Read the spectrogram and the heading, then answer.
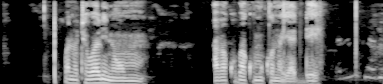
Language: Ganda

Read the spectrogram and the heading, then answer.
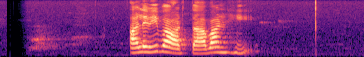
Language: Sinhala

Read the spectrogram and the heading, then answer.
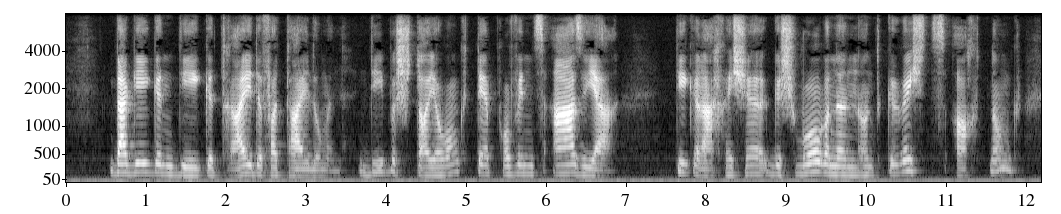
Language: German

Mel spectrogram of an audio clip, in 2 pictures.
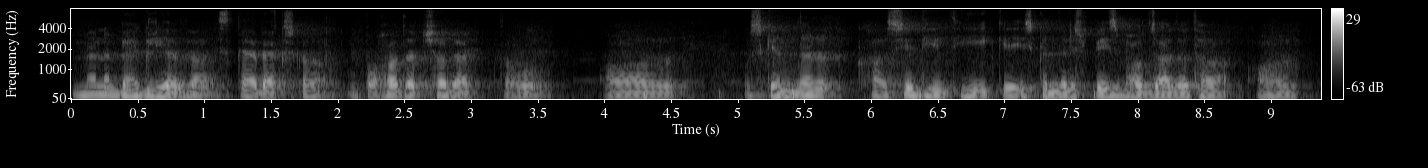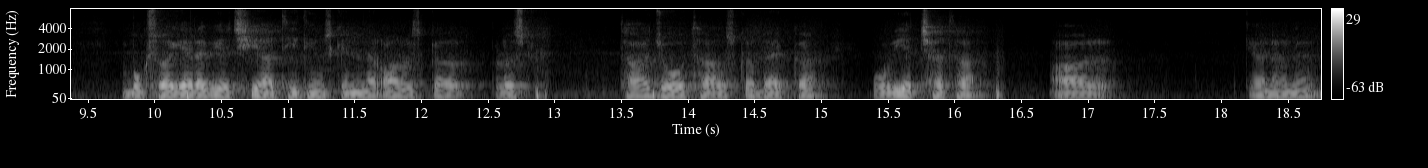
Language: Urdu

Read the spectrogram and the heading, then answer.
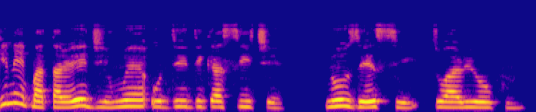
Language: Igbo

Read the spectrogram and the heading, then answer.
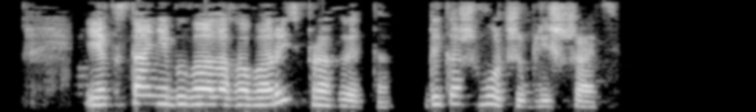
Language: Belarusian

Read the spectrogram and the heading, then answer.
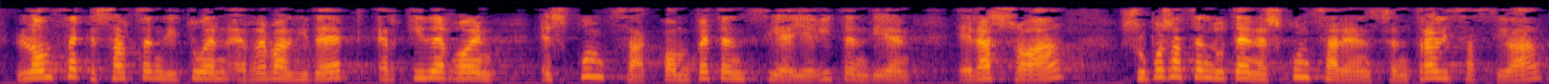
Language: Basque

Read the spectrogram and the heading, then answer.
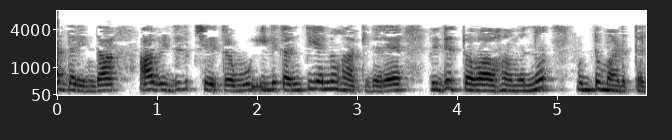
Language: Kannada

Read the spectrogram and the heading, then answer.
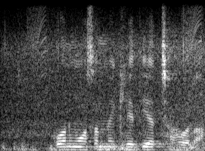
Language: Bhojpuri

